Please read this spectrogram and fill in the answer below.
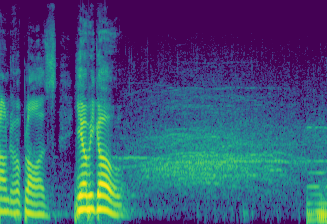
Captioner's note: cheering/Applause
